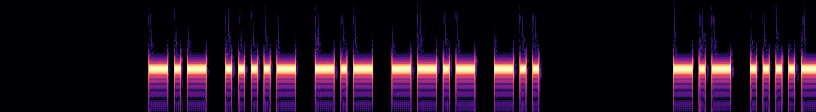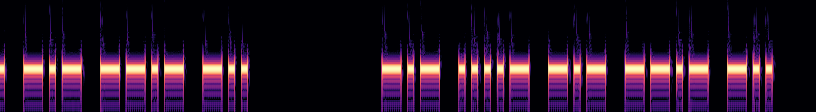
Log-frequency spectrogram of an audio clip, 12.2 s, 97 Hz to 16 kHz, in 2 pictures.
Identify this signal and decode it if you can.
Morse code, heard as a keyed tone, about 25 wpm, 700 Hz. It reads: K4KQD K4KQD K4KQD
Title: USA Call Signs - 5 Characters - Repeated 3x - 25wpm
